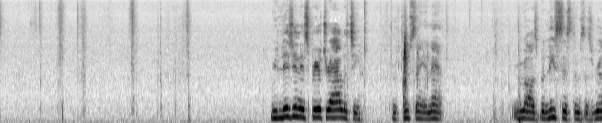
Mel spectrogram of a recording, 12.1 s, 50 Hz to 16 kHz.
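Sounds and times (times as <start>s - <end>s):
cards being shuffled: 0.6s - 1.9s, 2.5s - 3.9s.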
